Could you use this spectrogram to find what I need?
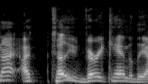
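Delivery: normal talking voice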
